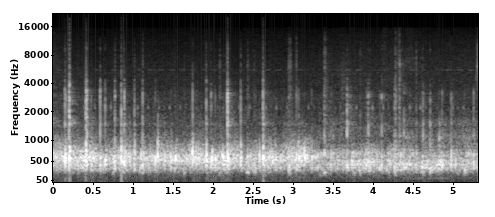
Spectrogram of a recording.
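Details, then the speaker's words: Fetal heartbeat on a 2 MHz Sonoline C pocket fetal Doppler: rapid whooshing pulses through static, rate 136 beats per minute shown on the display, heard loud and clear. "that's the baby right now the heart rate is down 136 and you can hear him loud and clearly I can see it on the large display"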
